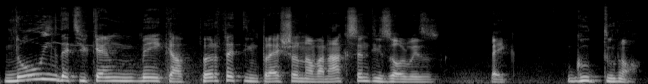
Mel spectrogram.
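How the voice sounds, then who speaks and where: A man with a strong Italian accent, a streamer musing out loud over live gameplay with many fillers and restarts. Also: on the high side, measured pace. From Italy.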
